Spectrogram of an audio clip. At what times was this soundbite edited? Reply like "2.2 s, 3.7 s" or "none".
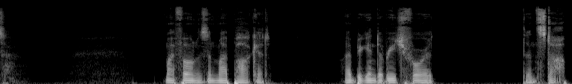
none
